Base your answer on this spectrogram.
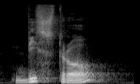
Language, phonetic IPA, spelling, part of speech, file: Russian, [bʲɪˈstro], бистро, noun, Ru-бистро.ogg
- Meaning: bistro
